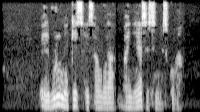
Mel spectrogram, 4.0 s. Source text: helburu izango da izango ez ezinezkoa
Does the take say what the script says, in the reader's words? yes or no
no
